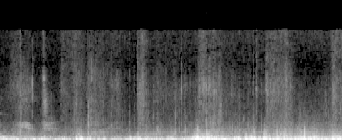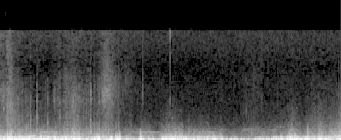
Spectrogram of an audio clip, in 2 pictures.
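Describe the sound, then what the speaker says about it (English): Strong blizzard wind blowing snow roars and buffets the microphone in gusty surges, loud and close, with a voice briefly audible amid the rush. "wind blows the snow. It's pretty strong and painful."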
